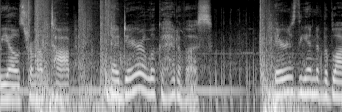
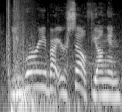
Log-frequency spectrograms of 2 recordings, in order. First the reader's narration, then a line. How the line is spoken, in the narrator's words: she yells back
